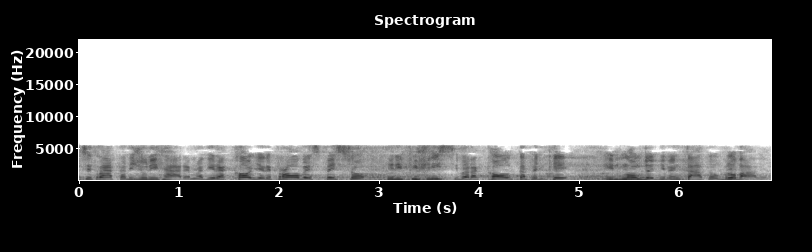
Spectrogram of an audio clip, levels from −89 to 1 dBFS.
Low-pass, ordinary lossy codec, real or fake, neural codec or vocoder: 5.4 kHz; MP3, 32 kbps; fake; codec, 24 kHz, 3.1 kbps, DualCodec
